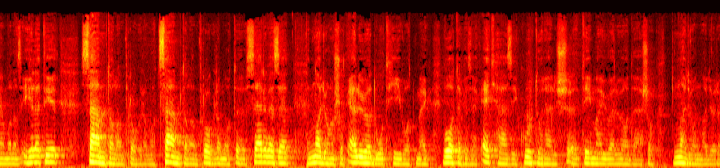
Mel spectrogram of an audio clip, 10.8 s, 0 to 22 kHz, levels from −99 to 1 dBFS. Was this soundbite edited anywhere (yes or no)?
no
